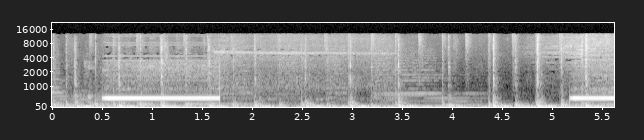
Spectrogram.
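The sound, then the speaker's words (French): Telephone ringback tone from a call placed during a live radio phone-in game: two long, steady tones separated by a pause of a few seconds, the second cut off at the end, sitting under loud, busy music. “J'en peux plus, cette musique. C'est une sonnerie.”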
